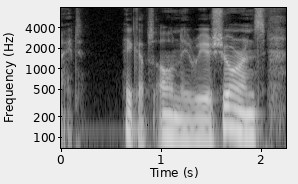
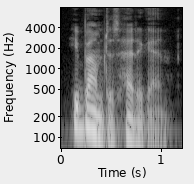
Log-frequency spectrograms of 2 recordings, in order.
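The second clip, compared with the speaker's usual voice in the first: ordinary delivery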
